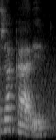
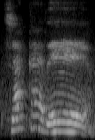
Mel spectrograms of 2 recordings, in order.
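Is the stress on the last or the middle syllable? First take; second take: middle; last. First: The stress falls on the middle syllable. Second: The stress falls on the last syllable. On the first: The speaker calls it wrong. "senão fica jacare. Mas não é a palavra jacaré" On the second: The speaker calls it right. "Tem que ter esse acento agudo"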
